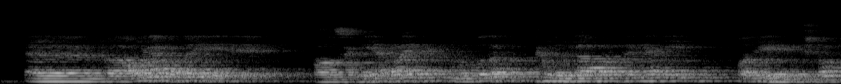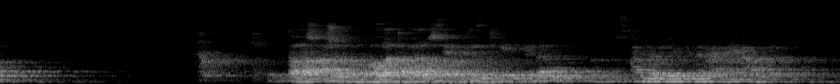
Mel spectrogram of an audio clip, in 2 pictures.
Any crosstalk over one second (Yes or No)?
Yes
